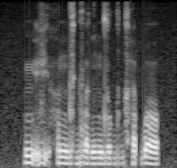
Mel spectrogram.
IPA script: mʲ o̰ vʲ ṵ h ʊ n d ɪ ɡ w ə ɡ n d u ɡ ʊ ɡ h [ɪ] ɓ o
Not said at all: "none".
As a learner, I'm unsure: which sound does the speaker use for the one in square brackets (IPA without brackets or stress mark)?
ə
